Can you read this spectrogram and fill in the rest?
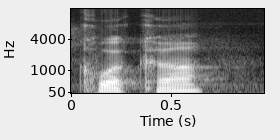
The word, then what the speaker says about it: Quooker: This podcast is sponsored by Quooker, pronounced Quooker.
